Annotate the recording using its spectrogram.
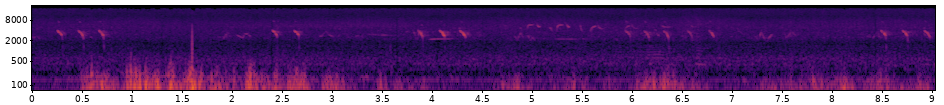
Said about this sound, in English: Some wild crossbills are coming in again. Here comes one.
